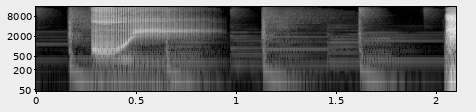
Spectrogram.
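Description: A cartoon-style boing sound effect rising in pitch about a quarter second in, over light background music with plucked notes about twice a second.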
